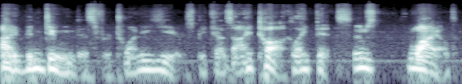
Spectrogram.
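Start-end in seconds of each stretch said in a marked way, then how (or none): 0.0-3.5 drawn-out, slow, whispered, breathy movie-trailer announcer voice. Retelling an interview with the trailer guy: imitating the movie trailer announcer. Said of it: "He's like".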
